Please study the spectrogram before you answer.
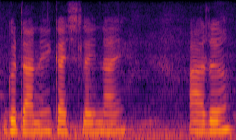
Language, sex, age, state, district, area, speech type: Bodo, female, 18-30, Assam, Udalguri, rural, spontaneous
